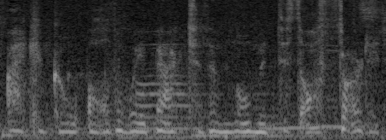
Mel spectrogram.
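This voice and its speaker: A woman's voice: fairly low pitch, steady tone, brisk, close to an everyday voice. A woman playing an introspective, determined teenage student in a video game, talking as if thinking to herself. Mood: earnest. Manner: hushed inner monologue.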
